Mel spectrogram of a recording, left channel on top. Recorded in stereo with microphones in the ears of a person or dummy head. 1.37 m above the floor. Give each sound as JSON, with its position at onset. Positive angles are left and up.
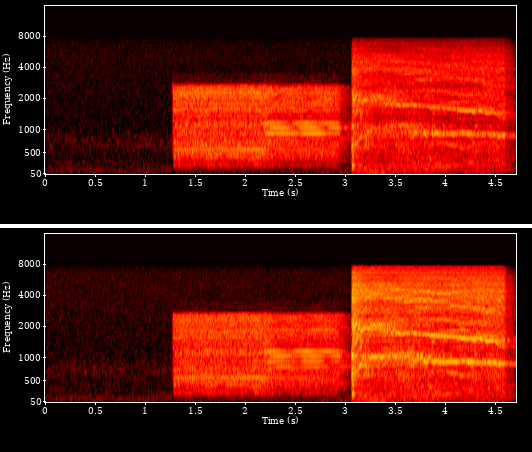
{"t": 1.3, "sound": "a buzzer", "side_deg": 20, "distance_m": 2.0}
{"t": 3.1, "sound": "a scream", "side_deg": -35, "distance_m": 2.0}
